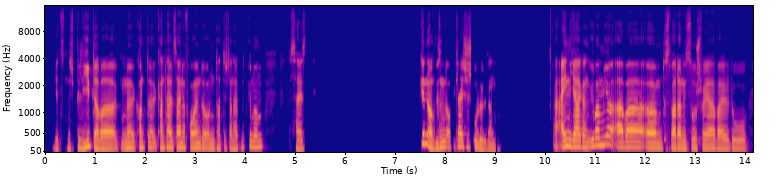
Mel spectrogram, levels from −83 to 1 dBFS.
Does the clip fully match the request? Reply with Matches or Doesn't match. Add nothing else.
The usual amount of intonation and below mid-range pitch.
Matches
